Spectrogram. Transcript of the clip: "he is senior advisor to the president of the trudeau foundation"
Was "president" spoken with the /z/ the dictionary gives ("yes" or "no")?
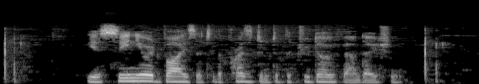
yes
